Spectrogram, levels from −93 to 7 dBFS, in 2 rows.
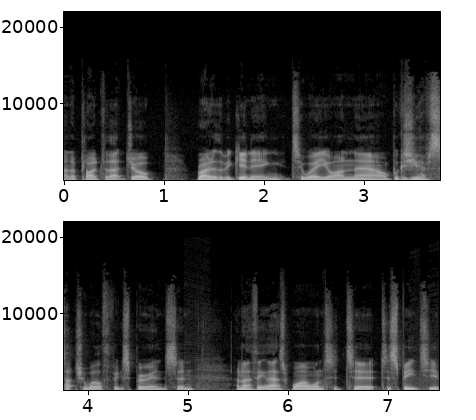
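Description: Computer activity noise runs from 4.95 s to the end of the speech clip at 7.52 s: a buzzy, chirping pulse train repeating at around 200 times a second, sitting roughly 35 dB below the speech. It comes from the computer's load shifting current through the ground the audio circuit shares, so the noise follows processor, graphics or mouse activity rather than anything in the speech itself.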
